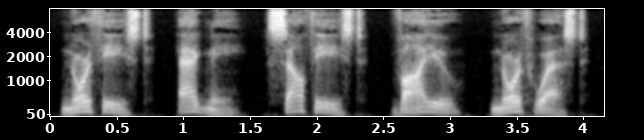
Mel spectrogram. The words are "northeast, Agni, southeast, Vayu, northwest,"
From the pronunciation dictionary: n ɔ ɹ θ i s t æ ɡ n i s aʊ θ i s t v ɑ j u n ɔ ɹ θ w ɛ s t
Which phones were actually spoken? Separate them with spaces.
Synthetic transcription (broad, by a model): n ɔ ɹ θ i s t æ ɡ n i s aʊ θ i s t v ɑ j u n ɔ ɹ θ w ɛ s t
